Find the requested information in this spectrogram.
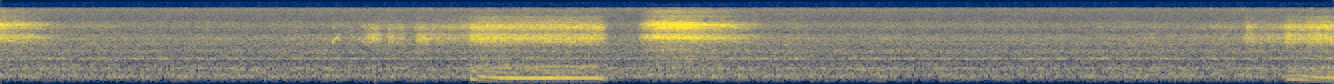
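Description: Snorting, whistling snore sounds from a sleeping bulldog, irregular and partly buried in background hiss.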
